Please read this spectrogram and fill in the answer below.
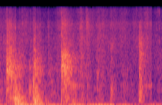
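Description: A door being pulled shut with a thud in the first half-second, followed by a few short, sharp noises.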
